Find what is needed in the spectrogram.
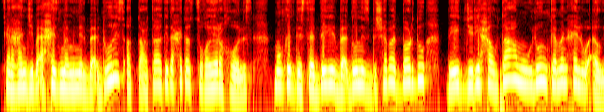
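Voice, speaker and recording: Delivered at a very fast pace, the speech has ordinary pitch variation and a dry, close sound with no echo. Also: woman. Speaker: cooking channel host. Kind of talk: cooking tutorial. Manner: casual, chatty.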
